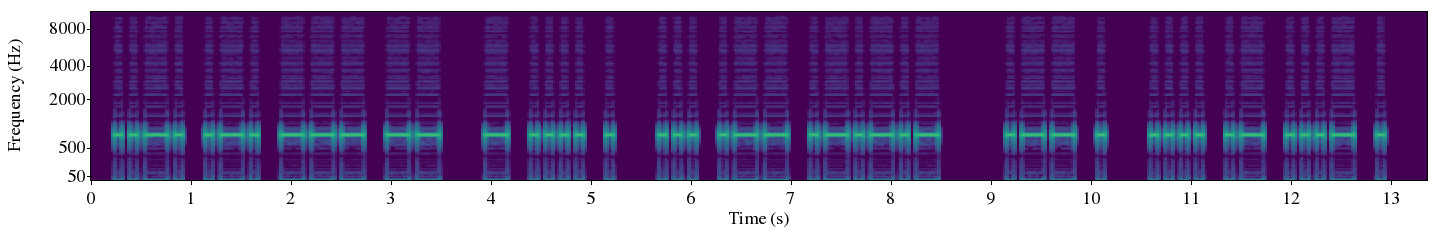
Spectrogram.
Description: Morse code, heard as a keyed tone, about 16 wpm, 800 Hz. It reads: FROM THE SW. WE HAVE
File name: Weather Sets / Weather Sets-mp3s / Weather 5 5 @15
